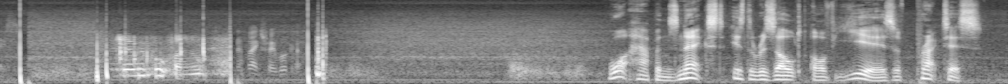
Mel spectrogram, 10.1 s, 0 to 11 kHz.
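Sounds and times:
airplane cabin engine hiss: 0.0s - 10.0s.

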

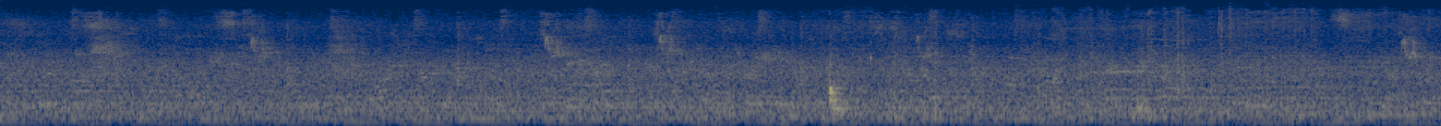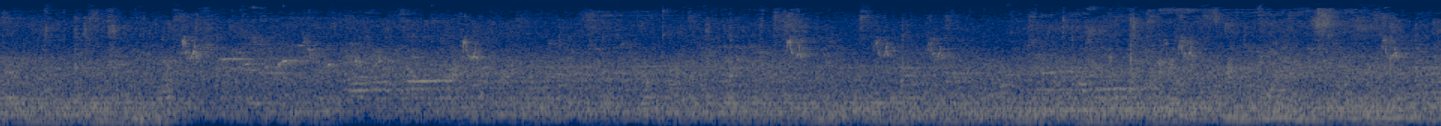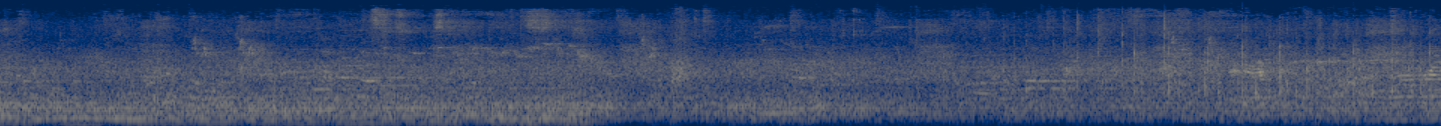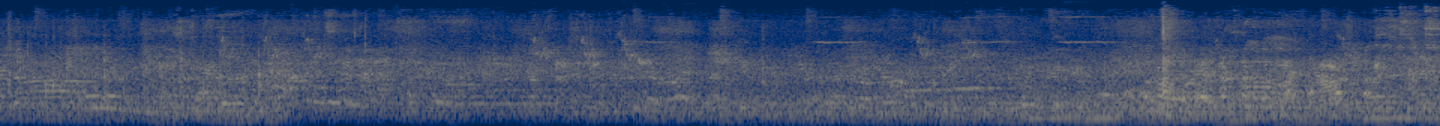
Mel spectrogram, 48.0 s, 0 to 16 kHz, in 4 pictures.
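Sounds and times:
background murmur: 0.0s - 48.0s
chatter of voices: 0.0s - 48.0s.

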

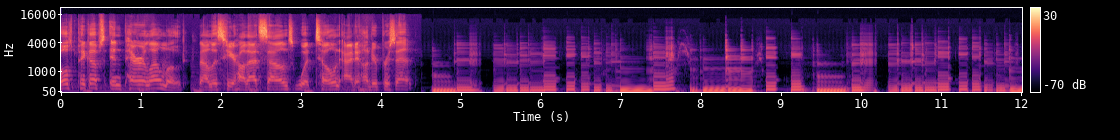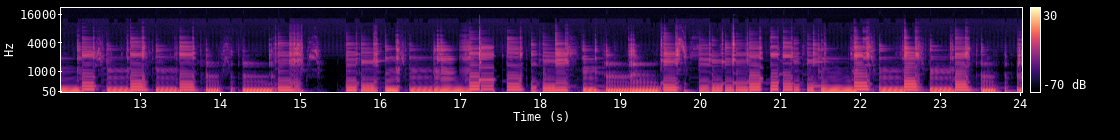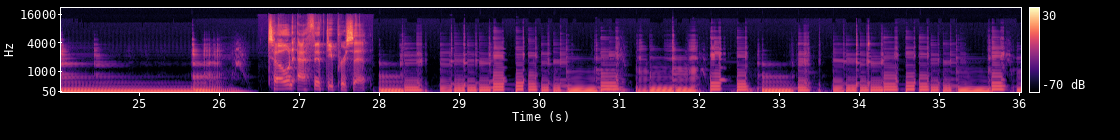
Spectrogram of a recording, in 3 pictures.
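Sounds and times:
electric bass plucked notes: 0.0s - 3.4s, 4.6s - 26.5s, 28.0s - 36.0s.

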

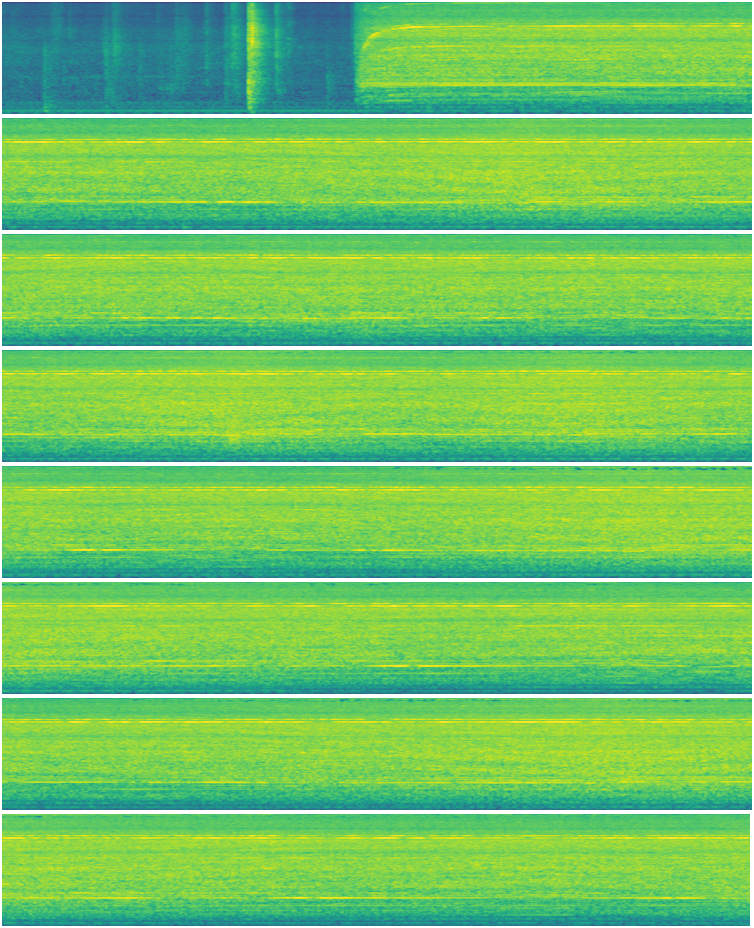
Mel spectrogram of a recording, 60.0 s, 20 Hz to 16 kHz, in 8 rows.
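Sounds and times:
floor cleaner motor whining: 3.5s - 59.9s.

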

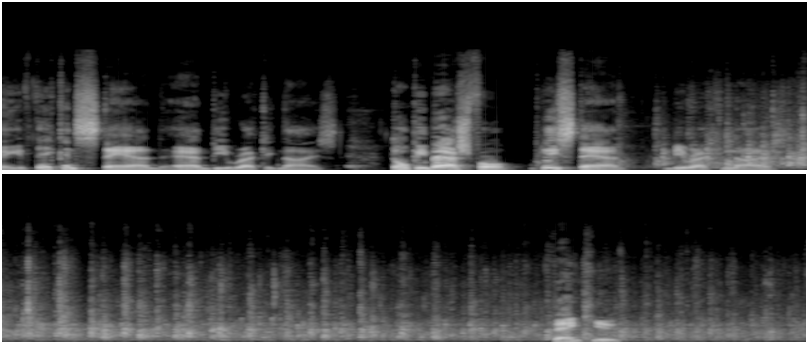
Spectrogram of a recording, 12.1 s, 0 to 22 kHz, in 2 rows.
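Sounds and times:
audience applauding: 3.2s - 12.0s.

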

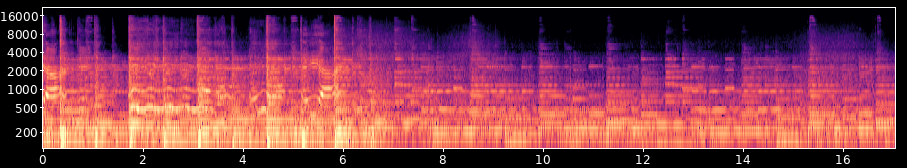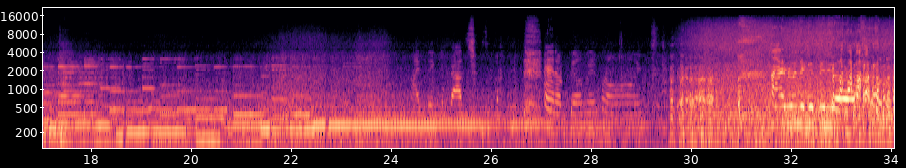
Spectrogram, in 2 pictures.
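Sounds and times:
guitars strumming chords: 0.0s - 29.2s.

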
